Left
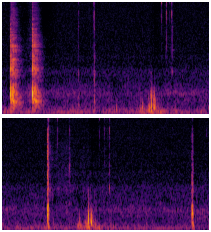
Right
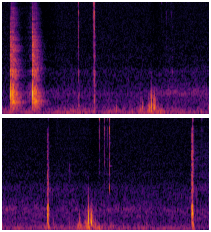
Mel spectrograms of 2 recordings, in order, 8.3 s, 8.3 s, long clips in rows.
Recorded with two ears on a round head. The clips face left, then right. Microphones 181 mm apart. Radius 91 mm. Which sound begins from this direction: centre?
Footsteps, at 0.2 s.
